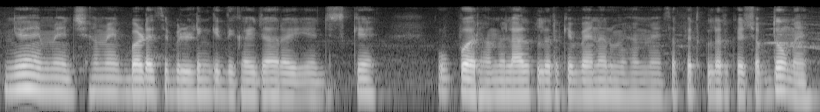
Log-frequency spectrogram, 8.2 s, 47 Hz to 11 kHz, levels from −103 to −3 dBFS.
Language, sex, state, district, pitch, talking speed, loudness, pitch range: Hindi, male, Bihar, Saharsa, 110 Hz, 195 wpm, -27 LUFS, 110-120 Hz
